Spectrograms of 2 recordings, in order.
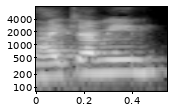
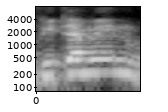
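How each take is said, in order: First: It is said with an American pronunciation. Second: It is said with a British pronunciation. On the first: "American ইংলিশে" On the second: "British English"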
